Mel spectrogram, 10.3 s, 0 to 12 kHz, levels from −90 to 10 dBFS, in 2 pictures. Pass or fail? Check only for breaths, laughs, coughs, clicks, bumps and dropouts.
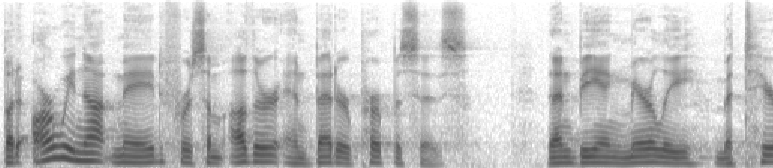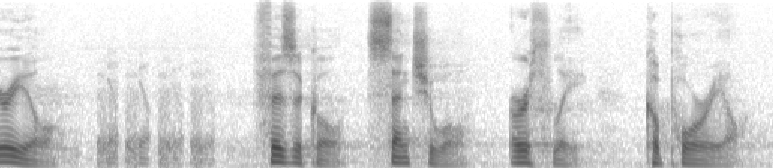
fail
